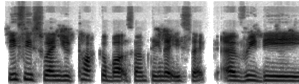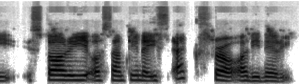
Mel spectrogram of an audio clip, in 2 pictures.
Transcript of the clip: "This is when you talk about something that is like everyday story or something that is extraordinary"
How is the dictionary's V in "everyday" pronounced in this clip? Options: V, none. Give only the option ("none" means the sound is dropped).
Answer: V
